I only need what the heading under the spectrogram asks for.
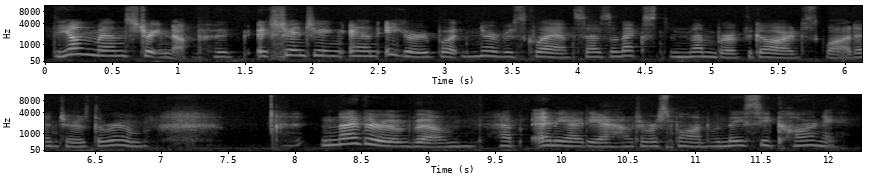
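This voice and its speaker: A woman's voice: fairly high pitch, normal speed, fairly bright tone, low-quality recording. A woman giving an informal dramatic reading of a story, stumbling over words now and then, recorded on a phone. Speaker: amateur reader of fan fiction.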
